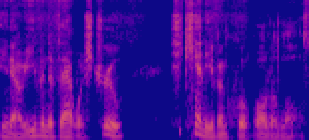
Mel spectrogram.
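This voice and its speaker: A dark, mellow voice with vocal fry and very wide pitch swings moves at a moderate pace in a dry, close sound with no echo. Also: man. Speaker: religious commentator. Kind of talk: casual religious commentary. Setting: out and about. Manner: informal, many filler words.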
